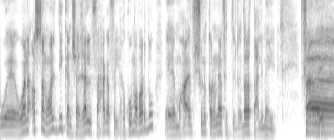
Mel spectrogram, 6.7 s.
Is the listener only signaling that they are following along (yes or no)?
yes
